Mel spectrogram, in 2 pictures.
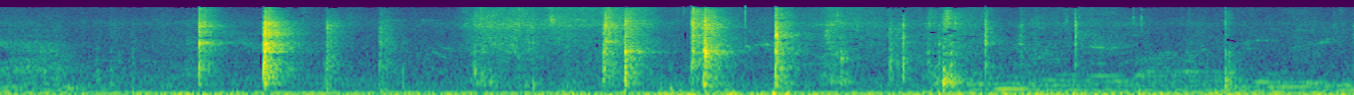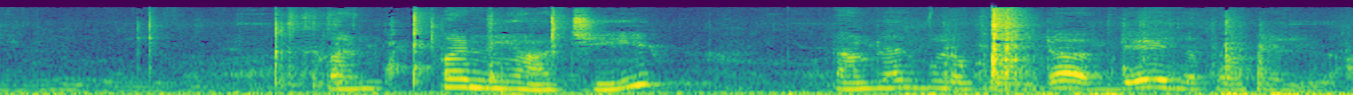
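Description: Plastic toys clack and knock together.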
